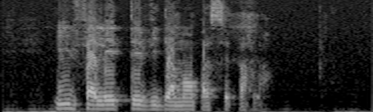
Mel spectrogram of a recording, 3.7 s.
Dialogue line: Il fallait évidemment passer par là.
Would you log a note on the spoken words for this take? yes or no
no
